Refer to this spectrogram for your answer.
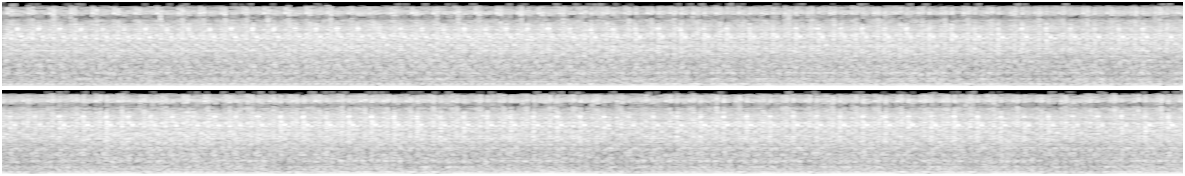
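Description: Engine idles with a deep, uneven, lumpy beat and no steady rhythm; a rough idle, cause not evident from sound alone.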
